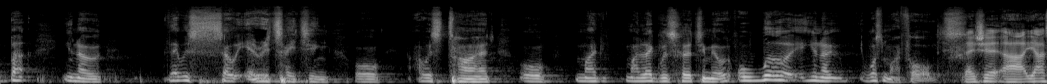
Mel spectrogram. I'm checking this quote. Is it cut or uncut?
uncut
